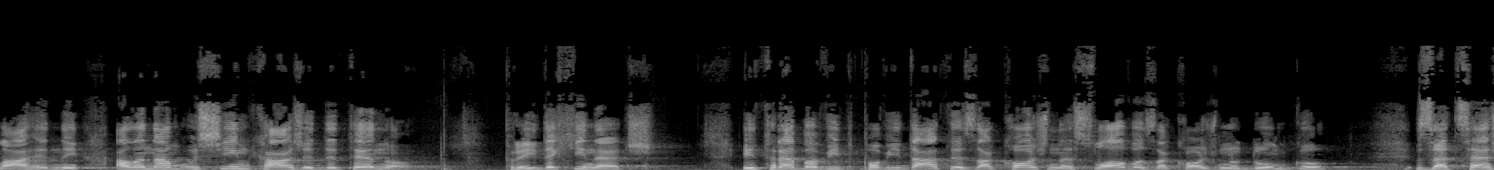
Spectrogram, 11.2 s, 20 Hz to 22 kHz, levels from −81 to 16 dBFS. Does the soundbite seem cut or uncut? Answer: uncut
